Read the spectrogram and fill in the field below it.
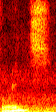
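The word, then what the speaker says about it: Reims: so i'm just outside reams which i think is pronounced rinse for some reason not quite sure why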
